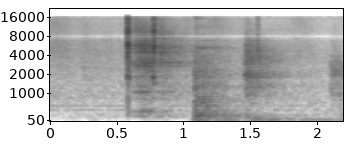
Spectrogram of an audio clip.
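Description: An elevator's up call button being pressed: a sharp click about half a second in, then a duller, heavier knock and a low hum that carries on.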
